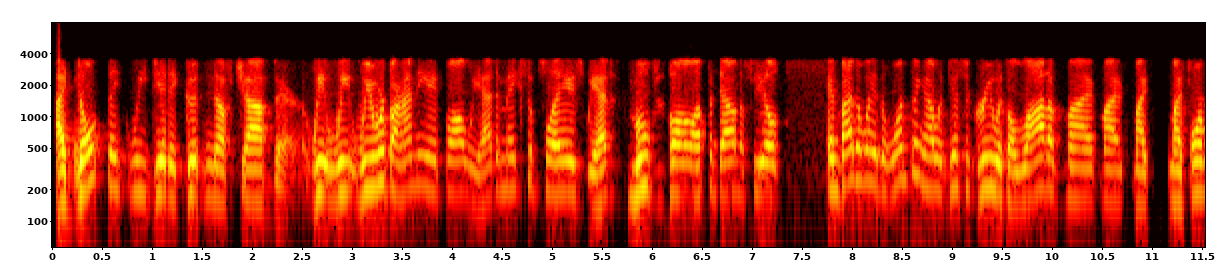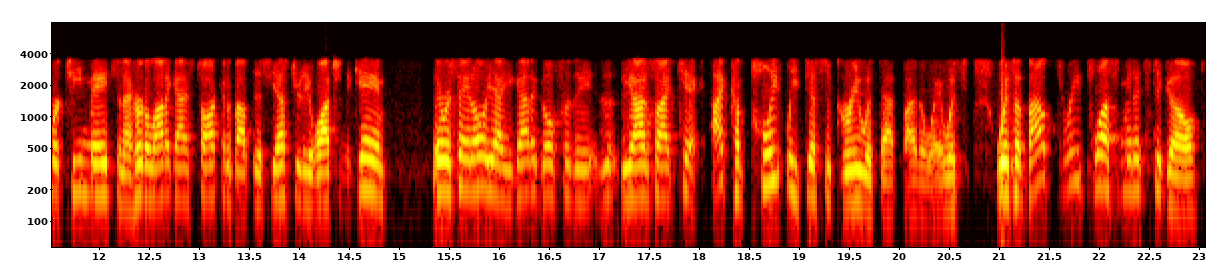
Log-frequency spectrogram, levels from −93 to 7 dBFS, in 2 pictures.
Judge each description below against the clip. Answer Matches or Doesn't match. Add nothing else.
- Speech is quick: Matches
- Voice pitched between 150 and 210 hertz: Matches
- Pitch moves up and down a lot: Doesn't match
